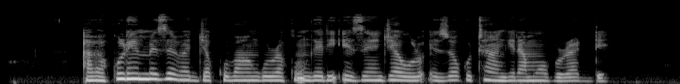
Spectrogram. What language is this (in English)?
Ganda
